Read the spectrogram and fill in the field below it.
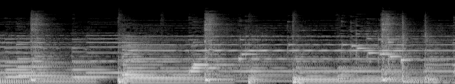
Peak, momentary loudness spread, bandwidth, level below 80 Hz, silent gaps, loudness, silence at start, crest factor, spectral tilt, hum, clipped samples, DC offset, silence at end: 0 dBFS; 5 LU; 13 kHz; -32 dBFS; none; -16 LUFS; 0 s; 16 dB; -6 dB/octave; none; under 0.1%; under 0.1%; 0 s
